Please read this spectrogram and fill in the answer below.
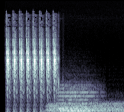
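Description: Logo intro sound effect: a quick run of about eight sharp, evenly spaced clacks, about seven a second, then a low, steady rumbling tone that holds.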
